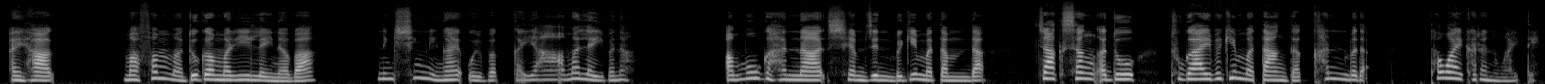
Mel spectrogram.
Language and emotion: Manipuri, sad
